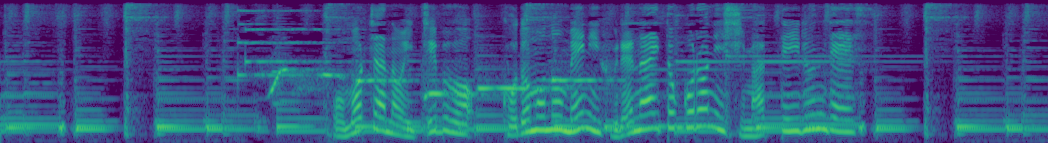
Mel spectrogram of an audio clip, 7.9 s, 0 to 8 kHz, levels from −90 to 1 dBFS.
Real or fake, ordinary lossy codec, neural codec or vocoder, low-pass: real; none; none; 7.2 kHz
